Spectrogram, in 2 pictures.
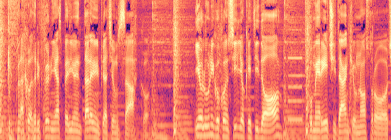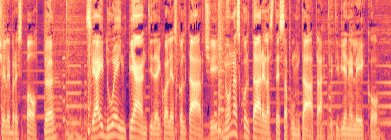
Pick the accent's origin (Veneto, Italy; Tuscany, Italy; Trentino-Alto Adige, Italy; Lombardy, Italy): Lombardy, Italy; Gallarate; Insomma, io sono di Gallarate, io vivo a Gallarate.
